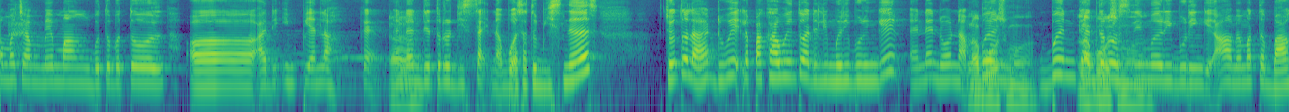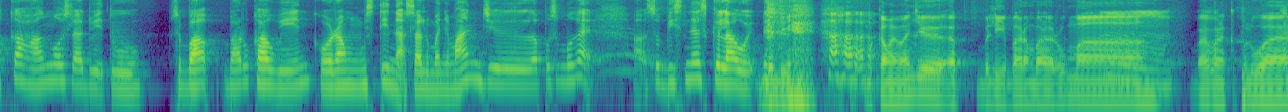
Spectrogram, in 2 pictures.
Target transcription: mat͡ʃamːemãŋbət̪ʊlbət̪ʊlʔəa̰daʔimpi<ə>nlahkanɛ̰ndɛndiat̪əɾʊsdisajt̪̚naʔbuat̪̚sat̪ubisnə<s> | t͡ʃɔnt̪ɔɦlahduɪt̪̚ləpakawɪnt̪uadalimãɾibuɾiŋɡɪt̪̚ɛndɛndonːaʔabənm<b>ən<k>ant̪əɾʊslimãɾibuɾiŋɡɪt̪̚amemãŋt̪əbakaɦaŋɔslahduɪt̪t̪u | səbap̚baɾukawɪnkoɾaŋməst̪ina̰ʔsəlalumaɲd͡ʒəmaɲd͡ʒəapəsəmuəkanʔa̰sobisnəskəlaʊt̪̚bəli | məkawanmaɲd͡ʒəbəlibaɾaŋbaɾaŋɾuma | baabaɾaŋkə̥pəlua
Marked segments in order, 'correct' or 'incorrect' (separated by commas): incorrect, correct, correct, correct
